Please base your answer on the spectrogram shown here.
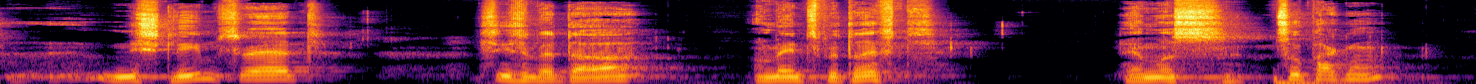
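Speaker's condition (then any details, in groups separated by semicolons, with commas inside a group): Parkinson's disease; limits daily routine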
